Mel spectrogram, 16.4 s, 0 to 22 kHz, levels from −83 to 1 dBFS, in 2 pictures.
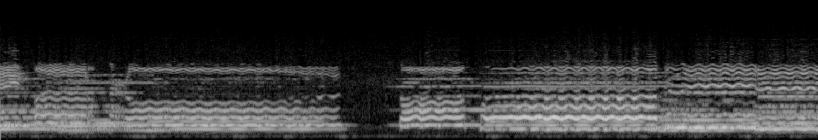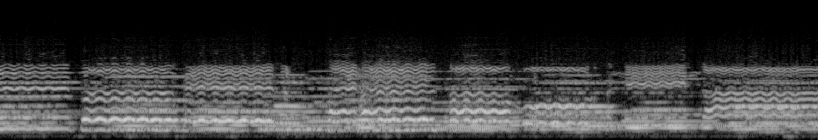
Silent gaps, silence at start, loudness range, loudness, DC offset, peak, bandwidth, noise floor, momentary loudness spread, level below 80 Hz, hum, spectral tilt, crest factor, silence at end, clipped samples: none; 0 s; 5 LU; -22 LUFS; under 0.1%; -8 dBFS; 8.4 kHz; -51 dBFS; 7 LU; -82 dBFS; none; -4.5 dB/octave; 14 dB; 0 s; under 0.1%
